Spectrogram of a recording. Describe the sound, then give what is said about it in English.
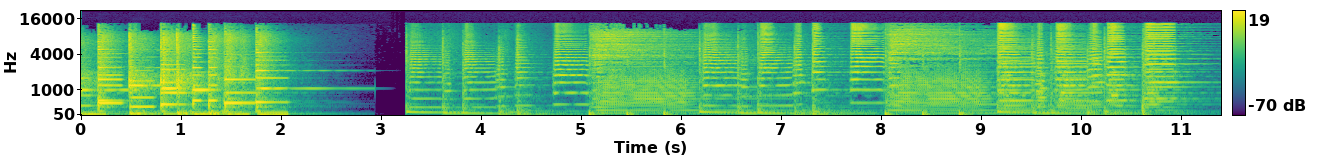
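Trivia contest theme music plays in bright, clipped notes, breaks off into a brief silence after about two seconds, then resumes in a lively run that lasts to the end. “That is the sound of our new trivia contest music”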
